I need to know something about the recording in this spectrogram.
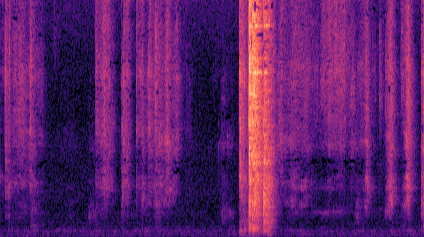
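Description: Small plastic cup of ranch dressing being opened by hand: faint clicks and rustles of the lid, with one louder rustling noise lasting about half a second a little past halfway.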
